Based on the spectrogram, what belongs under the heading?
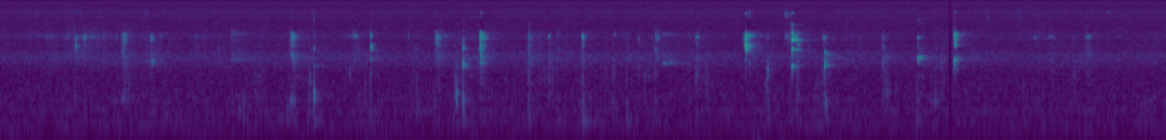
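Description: Close-miked chewing of a soft strawberry cream milk bun: faint, irregular wet mouth clicks and smacks, a little stronger about two-thirds of the way through.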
